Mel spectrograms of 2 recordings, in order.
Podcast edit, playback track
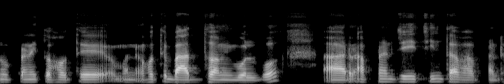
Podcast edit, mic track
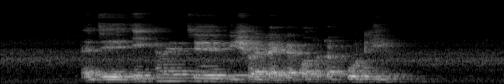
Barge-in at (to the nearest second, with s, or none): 1 s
